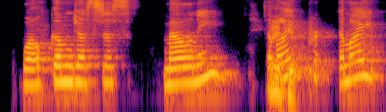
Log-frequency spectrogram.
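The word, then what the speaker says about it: Mallonee: Welcome, Justice Malanie. Am I am I pronouncing your name uh correctly or incorrectly?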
